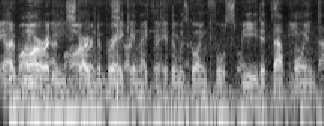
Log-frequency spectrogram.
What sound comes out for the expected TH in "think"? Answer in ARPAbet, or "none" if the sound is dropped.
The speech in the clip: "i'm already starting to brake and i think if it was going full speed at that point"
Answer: TH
